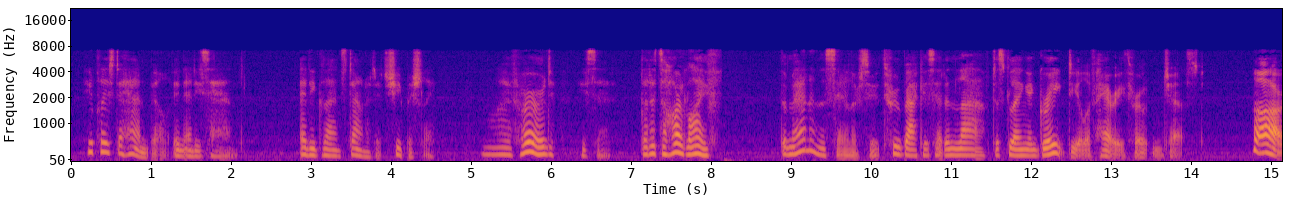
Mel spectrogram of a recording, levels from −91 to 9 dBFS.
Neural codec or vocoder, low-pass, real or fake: none; 7.2 kHz; real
